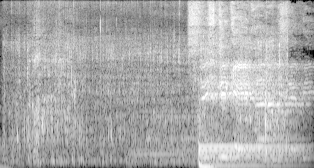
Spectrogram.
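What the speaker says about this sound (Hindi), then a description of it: "आप आवाज़ सुनते होंगे कि पानी की आवाज़ ऐसी आ रही है, जब मैं आपको नज़दीक से पानी गिरता हुआ दिखाता हूँ" Water falling near a hillside spot in Uttarakhand, a steady trickling wash that swells suddenly halfway through into a louder, closer rush with a low rumble, no voices.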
